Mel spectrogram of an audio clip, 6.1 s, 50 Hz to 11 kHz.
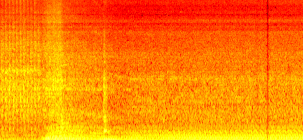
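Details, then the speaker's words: Infiniti G35 first startup after five-month rebuild: engine catches and settles into rough, loud idle with coarse metallic rattle over low rumble; exhaust rattle still needs fixing. "We just gotta fix that rattle. That sounds horrible. That rattle sound really bad, but that's it."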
